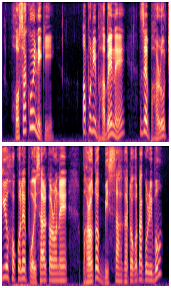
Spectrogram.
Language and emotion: Assamese, surprised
